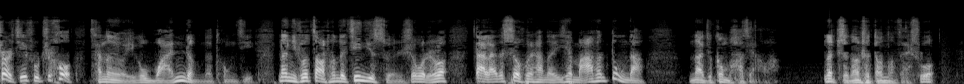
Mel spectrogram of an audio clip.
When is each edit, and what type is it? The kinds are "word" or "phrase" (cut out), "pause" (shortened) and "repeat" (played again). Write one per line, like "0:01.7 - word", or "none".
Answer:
none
